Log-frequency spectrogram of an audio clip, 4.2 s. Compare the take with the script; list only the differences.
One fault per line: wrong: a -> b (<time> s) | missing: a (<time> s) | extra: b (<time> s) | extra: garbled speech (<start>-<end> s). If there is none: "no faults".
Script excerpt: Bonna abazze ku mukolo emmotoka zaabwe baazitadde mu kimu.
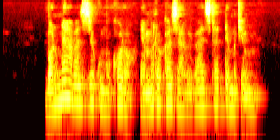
no faults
